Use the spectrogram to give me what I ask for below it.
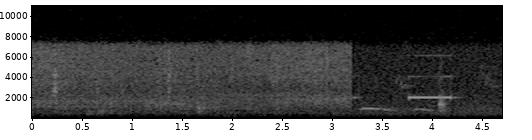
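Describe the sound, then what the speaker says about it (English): A kitchen timer alarm signalling that grilled marinated steaks are done, giving short electronic beeps and a sustained tone over steady background hiss from the cooking area. "That's my alarm. The steaks are ready."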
